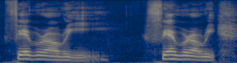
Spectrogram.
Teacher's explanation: 息が漏れて、上の歯を下の唇にちょっと当てて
